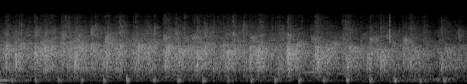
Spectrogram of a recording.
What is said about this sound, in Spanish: Dele el aplauso fuerte al Señor.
